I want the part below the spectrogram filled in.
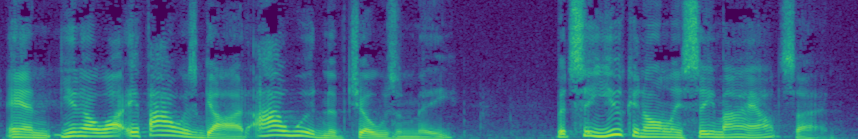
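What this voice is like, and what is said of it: Rural Southern hick accent. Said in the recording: “I got a hick accent. ... I thought you were Gomer Pyle.”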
